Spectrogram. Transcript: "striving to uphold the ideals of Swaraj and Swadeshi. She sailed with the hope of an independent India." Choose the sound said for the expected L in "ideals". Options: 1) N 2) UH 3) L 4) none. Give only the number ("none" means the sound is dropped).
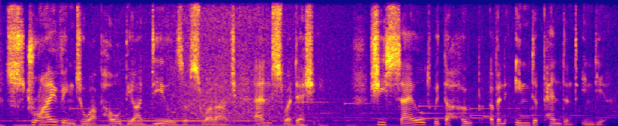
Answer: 3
